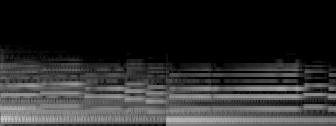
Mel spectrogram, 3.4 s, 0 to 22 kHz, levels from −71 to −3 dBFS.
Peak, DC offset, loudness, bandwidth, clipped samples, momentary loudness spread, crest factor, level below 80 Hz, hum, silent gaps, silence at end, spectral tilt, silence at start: -14 dBFS; under 0.1%; -30 LUFS; 6 kHz; under 0.1%; 4 LU; 14 dB; -50 dBFS; none; none; 0 s; -8.5 dB/octave; 0 s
